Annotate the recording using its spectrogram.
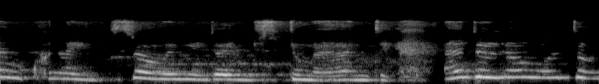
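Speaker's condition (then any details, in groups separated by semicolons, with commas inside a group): Cerebral palsy; therapy from six months old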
